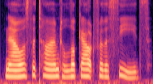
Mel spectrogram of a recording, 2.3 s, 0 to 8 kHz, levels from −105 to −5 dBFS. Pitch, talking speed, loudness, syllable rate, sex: 190 Hz, 260 wpm, -17 LUFS, 4.7 syllables/s, female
